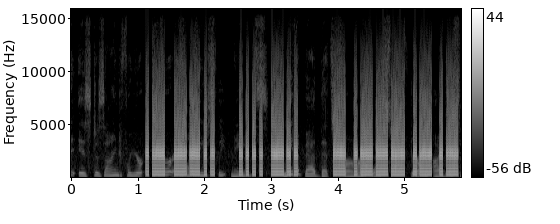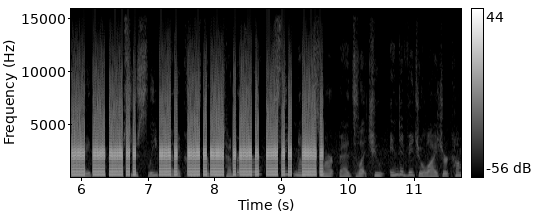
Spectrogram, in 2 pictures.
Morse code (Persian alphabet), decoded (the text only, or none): از حد تجاوز نکردن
